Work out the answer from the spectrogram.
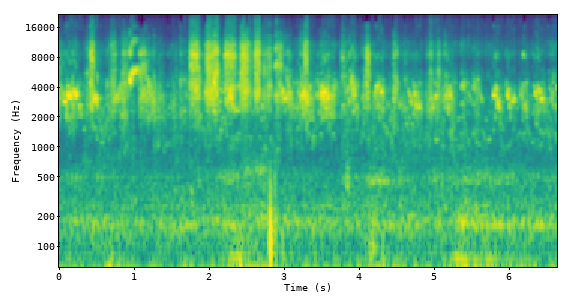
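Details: Playful chicks indoors chirp in rapid, uneven clusters of thin high peeps, and a soft knock is heard once near the middle.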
